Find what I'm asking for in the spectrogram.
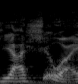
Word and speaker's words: Yahshua: This is just what King James tried to translate from Hebrew into the King James English, but his name was actually Yahshua. It would have been pronounced Yahshua, amen.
